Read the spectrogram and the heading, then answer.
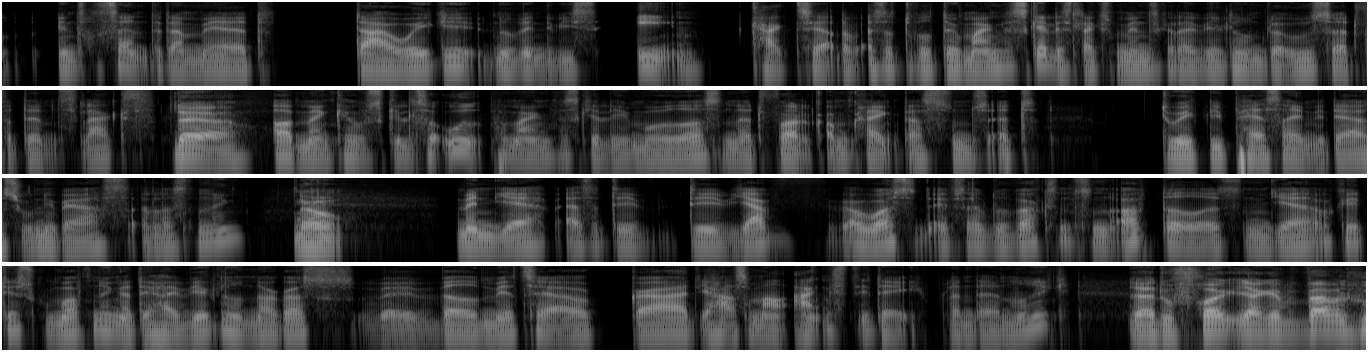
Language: Danish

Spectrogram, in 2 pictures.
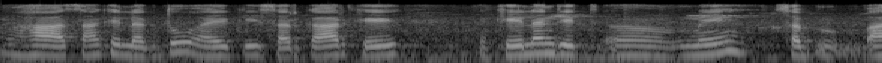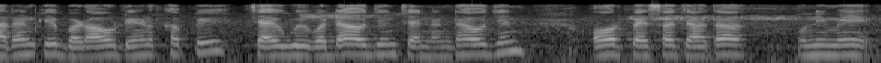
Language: Sindhi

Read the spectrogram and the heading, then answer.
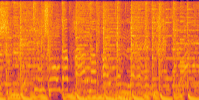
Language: Kazakh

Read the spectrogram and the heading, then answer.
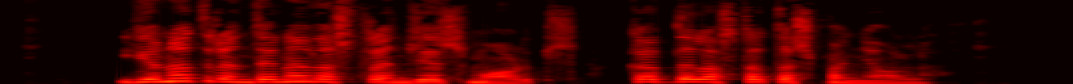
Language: Catalan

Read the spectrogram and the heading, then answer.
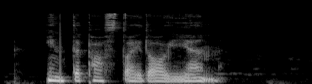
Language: Swedish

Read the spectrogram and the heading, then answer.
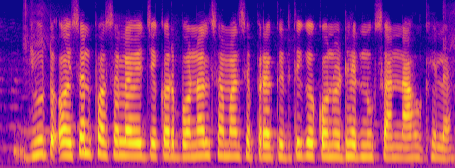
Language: Bhojpuri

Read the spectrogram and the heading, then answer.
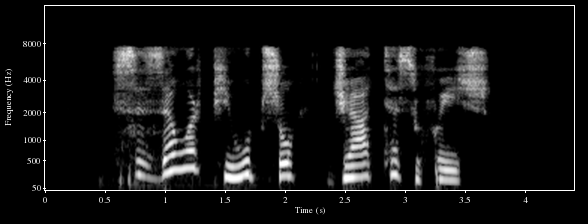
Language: Kabardian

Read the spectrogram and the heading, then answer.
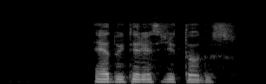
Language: Portuguese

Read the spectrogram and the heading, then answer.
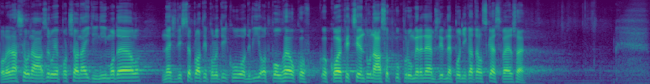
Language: Czech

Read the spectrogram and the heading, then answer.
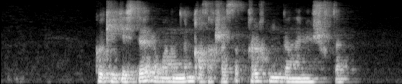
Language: Kazakh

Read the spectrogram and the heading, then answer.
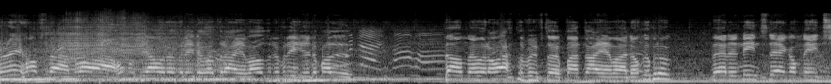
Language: Dutch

